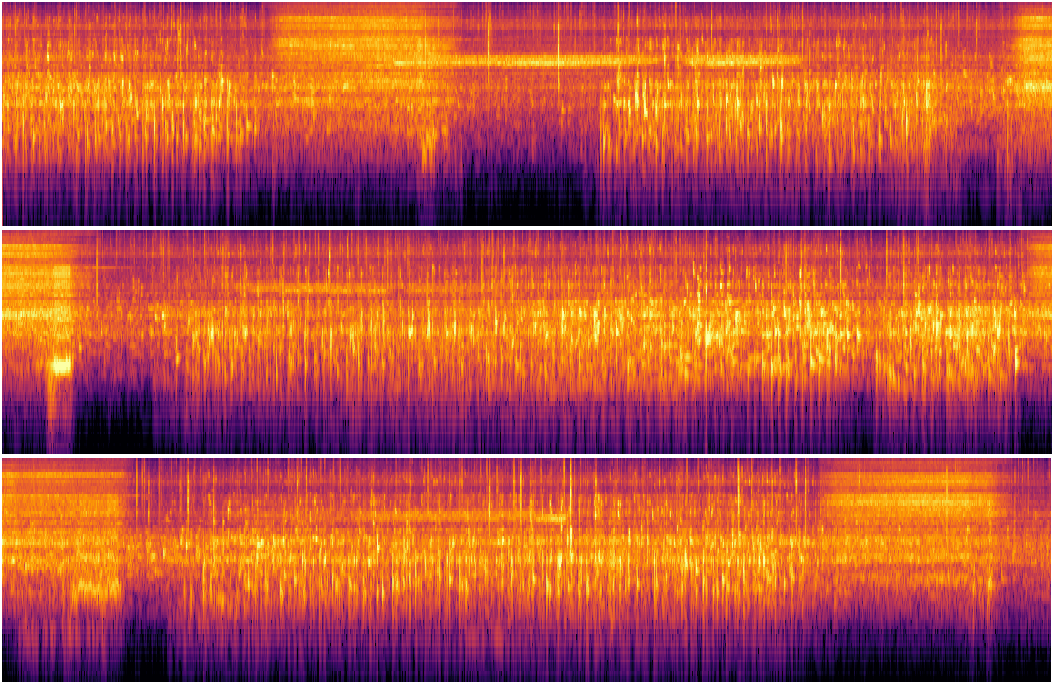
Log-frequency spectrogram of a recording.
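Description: Scuba diver breathing through a regulator, heard underwater: long crackling, gurgling streams of exhaust bubbles, broken four times by a short hissing inhalation during which the bubbling stops.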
